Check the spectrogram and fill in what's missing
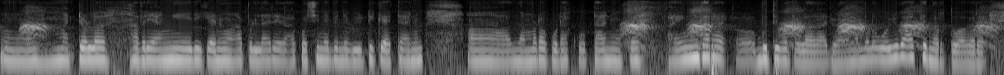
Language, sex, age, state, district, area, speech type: Malayalam, female, 30-45, Kerala, Thiruvananthapuram, urban, spontaneous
